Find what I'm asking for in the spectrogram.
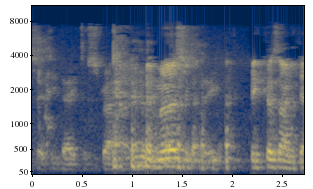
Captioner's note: laughter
